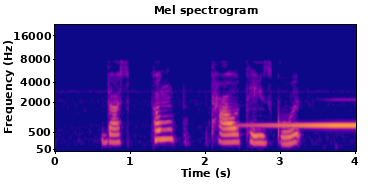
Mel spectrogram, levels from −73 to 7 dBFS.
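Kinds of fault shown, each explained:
Loudspeaker feedback squeal: the microphone picks up its loudspeaker, and the loop gain exceeds one at 736 Hz. From 2.30 s that single tone swells over about a second and a half to roughly 10 dB above the speech, unlike a hum, which starts at full level.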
